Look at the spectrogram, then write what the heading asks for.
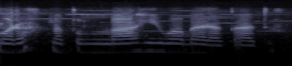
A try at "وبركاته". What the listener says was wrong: وبركاته, زیادہ منہ نہیں کھولیں, وبركاته.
